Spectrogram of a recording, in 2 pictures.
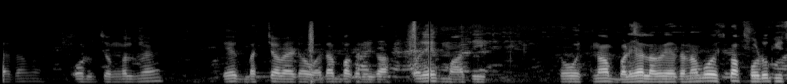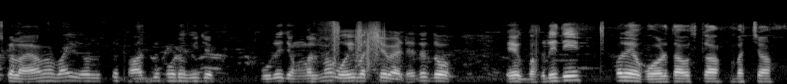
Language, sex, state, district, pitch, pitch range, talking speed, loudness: Hindi, male, Uttar Pradesh, Jyotiba Phule Nagar, 140 Hz, 130-160 Hz, 190 wpm, -24 LUFS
